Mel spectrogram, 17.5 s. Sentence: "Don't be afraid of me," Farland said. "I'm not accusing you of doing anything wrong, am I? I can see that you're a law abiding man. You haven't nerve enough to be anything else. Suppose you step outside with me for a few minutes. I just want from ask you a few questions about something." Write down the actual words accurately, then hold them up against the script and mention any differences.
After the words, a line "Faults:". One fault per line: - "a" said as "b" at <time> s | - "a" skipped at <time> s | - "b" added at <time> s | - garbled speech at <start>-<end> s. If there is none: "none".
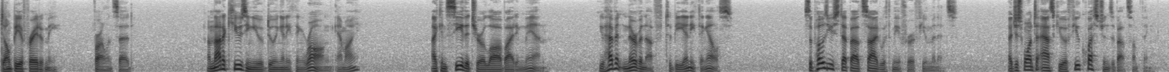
"Don't be afraid of me," Farland said. "I'm not accusing you of doing anything wrong, am I? I can see that you're a law abiding man. You haven't nerve enough to be anything else. Suppose you step outside with me for a few minutes. I just want to ask you a few questions about something."
Faults:
- "from" said as "to" at 15.5 s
